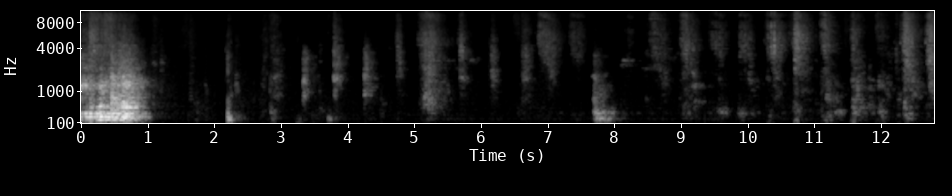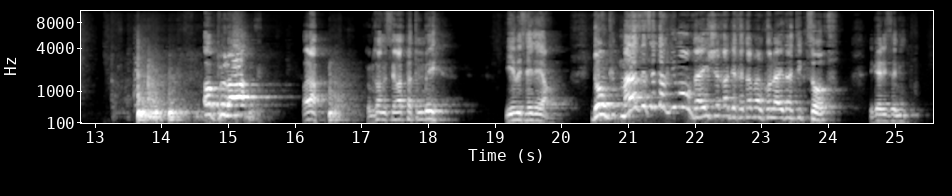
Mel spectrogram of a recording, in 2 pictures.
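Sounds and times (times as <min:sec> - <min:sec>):
breaking chair being moved and scraped: 0:00.0 - 0:01.3
loud bump of furniture: 0:13.6 - 0:14.7, 0:16.5 - 0:17.1
speech: 0:14.9 - 0:15.5, 0:17.3 - 0:18.4, 0:19.2 - 0:21.4, 0:22.0 - 0:25.4.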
